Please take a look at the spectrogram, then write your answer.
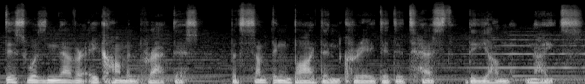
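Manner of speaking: Viking recounting a grim past. Acted. Viking reminding Velen of the ambush, solemn storytelling. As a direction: tell the old tale to a comrade, projected.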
